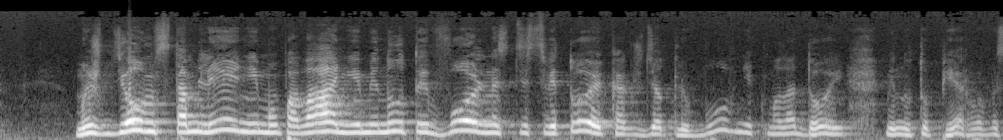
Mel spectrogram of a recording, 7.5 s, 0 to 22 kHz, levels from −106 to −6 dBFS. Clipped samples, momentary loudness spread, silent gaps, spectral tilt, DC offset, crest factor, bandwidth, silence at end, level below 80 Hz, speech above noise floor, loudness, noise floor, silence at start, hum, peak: under 0.1%; 15 LU; none; -8.5 dB/octave; under 0.1%; 18 dB; 10.5 kHz; 0 s; -44 dBFS; 33 dB; -19 LUFS; -52 dBFS; 0.55 s; none; 0 dBFS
